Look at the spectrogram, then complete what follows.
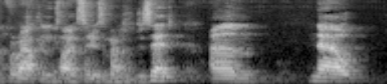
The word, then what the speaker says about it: Mazinger Z: It is Mazinger Z, because that's how they pronounce it in the Japanese as well.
